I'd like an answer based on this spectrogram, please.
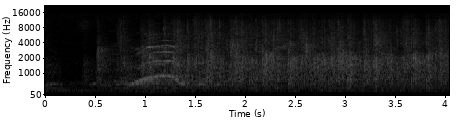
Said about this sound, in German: Müsst nicht klatschen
